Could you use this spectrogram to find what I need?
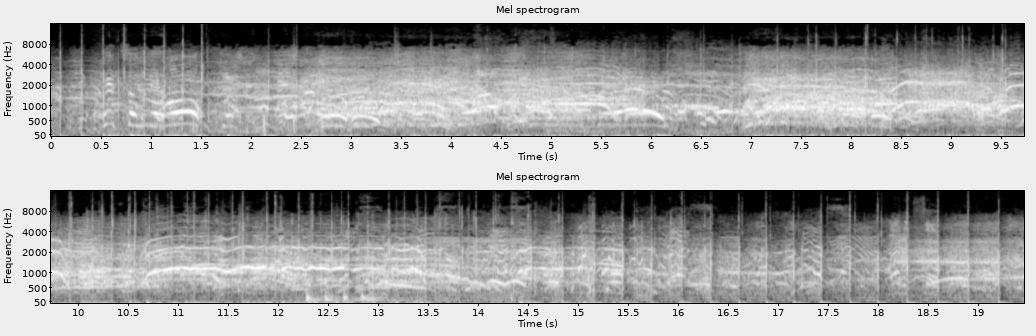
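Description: A crowd of spectators shouts and cheers loudly close by.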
